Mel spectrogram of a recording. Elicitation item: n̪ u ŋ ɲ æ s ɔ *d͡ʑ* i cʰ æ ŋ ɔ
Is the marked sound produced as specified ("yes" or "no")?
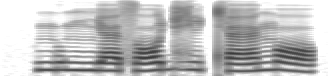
yes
